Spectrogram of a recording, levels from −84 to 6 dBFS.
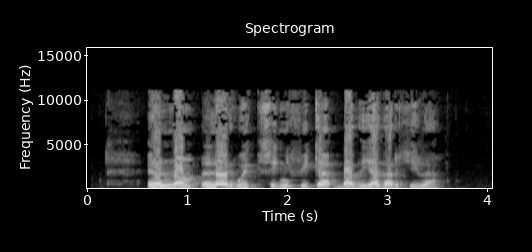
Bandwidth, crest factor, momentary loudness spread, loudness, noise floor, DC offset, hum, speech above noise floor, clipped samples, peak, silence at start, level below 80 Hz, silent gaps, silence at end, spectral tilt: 11.5 kHz; 14 dB; 9 LU; -18 LUFS; -46 dBFS; under 0.1%; none; 29 dB; under 0.1%; -6 dBFS; 0.6 s; -62 dBFS; none; 0.55 s; -3.5 dB/octave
